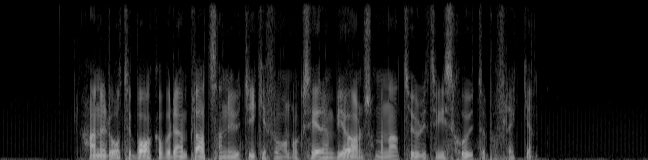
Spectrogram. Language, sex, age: Swedish, male, 26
